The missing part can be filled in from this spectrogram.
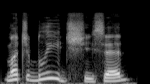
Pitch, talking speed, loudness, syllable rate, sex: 195 Hz, 160 wpm, -16 LUFS, 4.8 syllables/s, male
